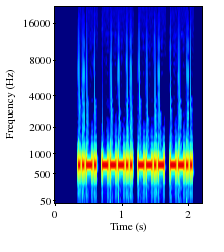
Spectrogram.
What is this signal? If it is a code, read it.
Morse code, heard as a keyed tone, about 40 wpm, 700 Hz. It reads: F8QZ
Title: DXCC-100 Call Signs - 4 Characters - Repeated 2x - 40wpm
